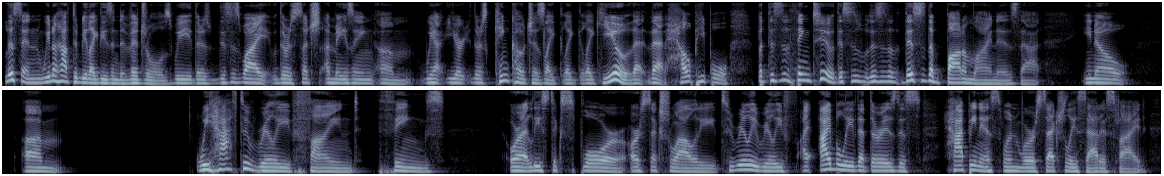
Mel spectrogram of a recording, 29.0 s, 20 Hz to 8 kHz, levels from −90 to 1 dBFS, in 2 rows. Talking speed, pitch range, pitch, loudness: 170 wpm, 120-150 Hz, 135 Hz, -31 LUFS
